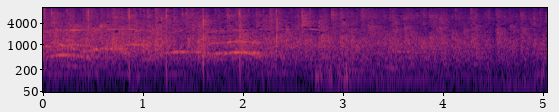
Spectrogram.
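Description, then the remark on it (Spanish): A crowd applauds loudly and steadily throughout, dense clapping filling the whole stretch, with a few whoops or high calls rising over it before it eases slightly toward the end. “Un aplauso para”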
